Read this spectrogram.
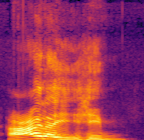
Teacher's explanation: আলাইহিমকে অনেকে পড়ে আলাইহিম, আলাইহিম পড়া যাবে না। আইনের উচ্চারণ এই কণ্ঠনালীর যে মধ্যভাগ আছে সেখান থেকে উচ্চারণ করতে হবে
